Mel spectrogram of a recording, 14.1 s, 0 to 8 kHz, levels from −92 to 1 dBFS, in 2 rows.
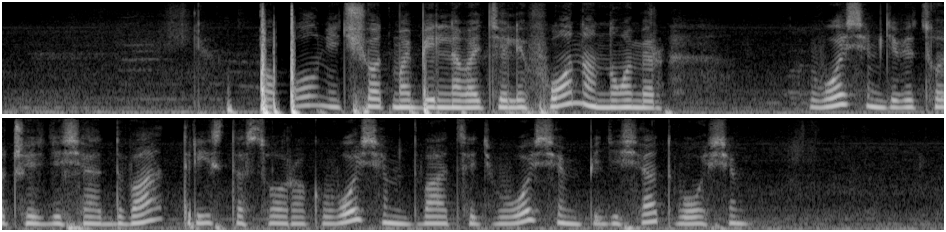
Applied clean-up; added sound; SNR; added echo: none; none; none; none.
